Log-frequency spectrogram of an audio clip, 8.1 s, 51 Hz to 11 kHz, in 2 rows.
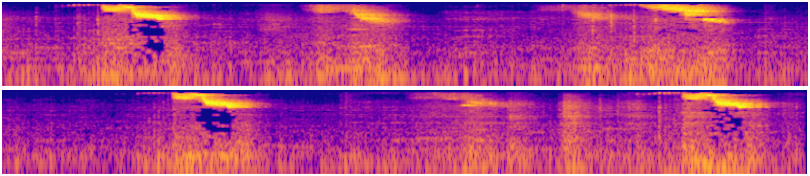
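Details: A newly arrived blue-black grassquit from Jacarepaguá, Rio de Janeiro, gives short, high, buzzy descending bursts, each a sharp wheezy zip, roughly one every 1.3 seconds.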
